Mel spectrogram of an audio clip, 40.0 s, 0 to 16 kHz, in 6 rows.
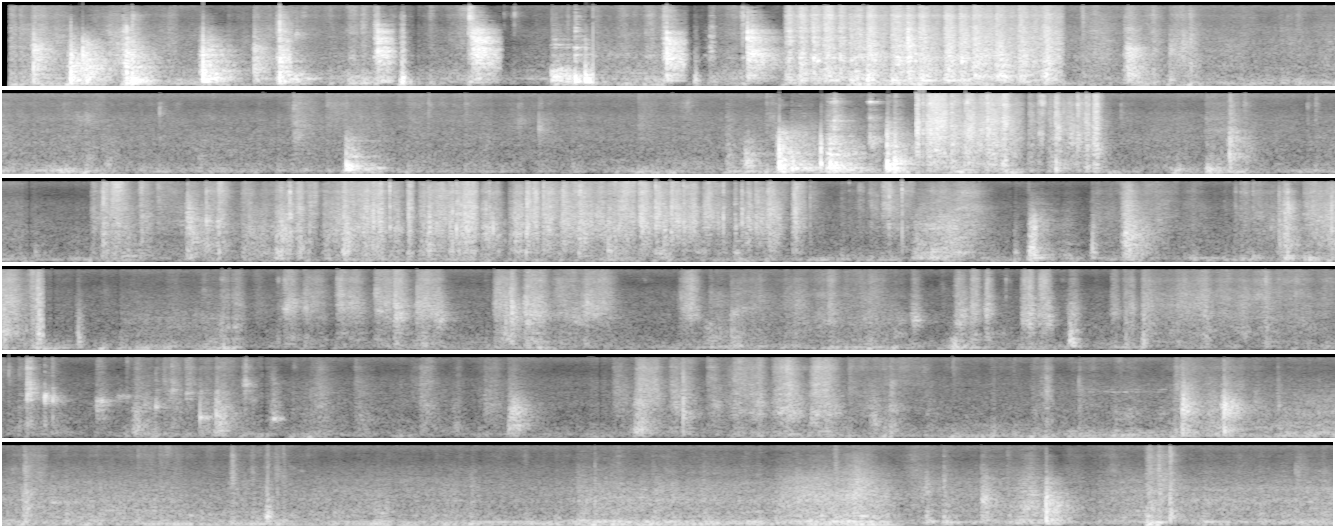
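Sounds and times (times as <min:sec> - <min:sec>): pastry sheets crinkling: 0:11.2 - 0:12.3, 0:13.8 - 0:20.3.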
